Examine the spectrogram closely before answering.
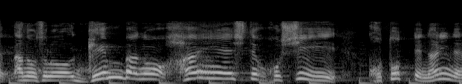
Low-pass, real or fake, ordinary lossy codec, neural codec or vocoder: none; real; none; none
